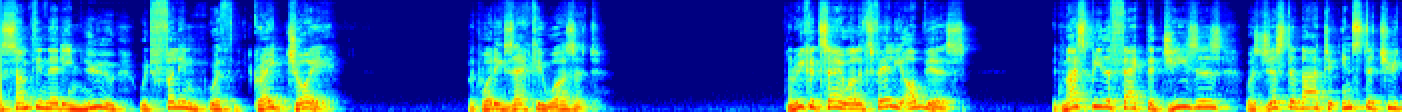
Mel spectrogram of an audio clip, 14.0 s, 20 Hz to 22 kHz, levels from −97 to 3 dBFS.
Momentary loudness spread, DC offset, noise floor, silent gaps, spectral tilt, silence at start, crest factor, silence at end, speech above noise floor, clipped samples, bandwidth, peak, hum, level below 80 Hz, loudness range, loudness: 9 LU; under 0.1%; -79 dBFS; none; -6 dB/octave; 0 s; 14 dB; 0 s; 60 dB; under 0.1%; over 20 kHz; -6 dBFS; none; -70 dBFS; 4 LU; -20 LUFS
